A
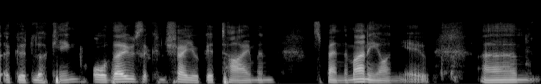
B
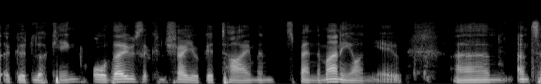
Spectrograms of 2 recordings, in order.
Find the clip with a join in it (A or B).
B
